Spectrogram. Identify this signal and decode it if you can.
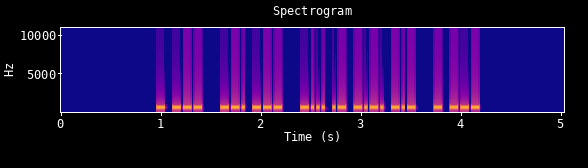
Morse code, heard as a keyed tone, about 43 wpm, 700 Hz. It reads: TO GO BACK TO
